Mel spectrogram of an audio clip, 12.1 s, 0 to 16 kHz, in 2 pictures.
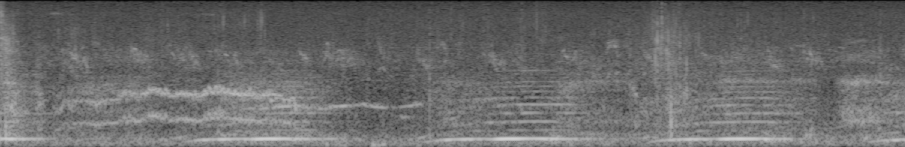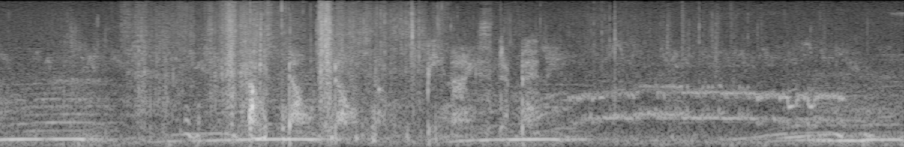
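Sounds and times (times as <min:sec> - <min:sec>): cattle mooing: 0:02.9 - 0:07.4, 0:10.0 - 0:12.0.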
